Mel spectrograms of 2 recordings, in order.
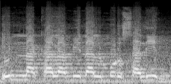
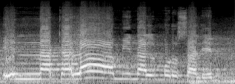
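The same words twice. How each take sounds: First: The vowel after the L is short. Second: The vowel after the L is long. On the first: You are truly one of the messengers. The speaker calls it right. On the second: You are not one of the messengers. The speaker calls it wrong.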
